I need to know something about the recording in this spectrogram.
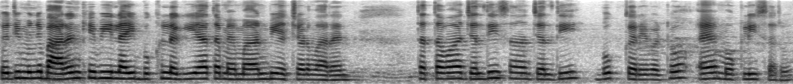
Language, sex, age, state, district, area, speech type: Sindhi, female, 45-60, Delhi, South Delhi, urban, spontaneous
